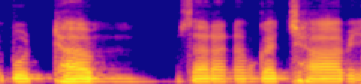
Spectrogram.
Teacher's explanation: Buddham damnya itu adalah Dhanita juga mengeluarkan angin juga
